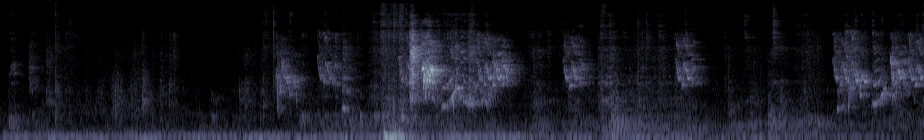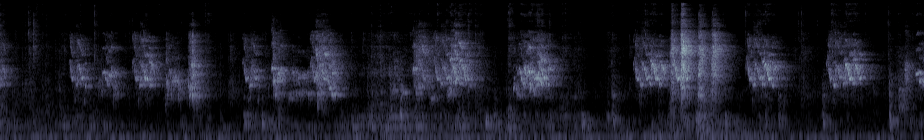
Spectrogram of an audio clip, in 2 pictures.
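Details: Budgerigars flying free in a small aviary give a run of scratchy, high chirps and squawks in short bursts.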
